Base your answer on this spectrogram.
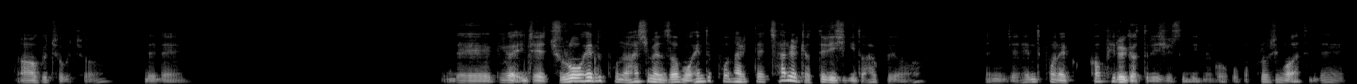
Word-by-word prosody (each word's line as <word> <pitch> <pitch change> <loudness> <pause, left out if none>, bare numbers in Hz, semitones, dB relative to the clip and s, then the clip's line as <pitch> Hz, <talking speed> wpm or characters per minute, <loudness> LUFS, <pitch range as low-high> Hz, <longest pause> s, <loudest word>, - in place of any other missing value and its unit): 아 90 -1 -3
그쵸, 105 -2 -12
그쵸. 100 +9 -19 0.4
네네. 70 -5 -12 2.5
네. 80 -2 -6
그러니까 100 +1 +2
이제 90 0 0
주로 150 +7 +7
핸드폰을 155 -11 +2
하시면서 120 -3 +3
뭐 95 -6 +1
핸드폰 140 0 -3
할 125 -3 +3
때 120 -1 -5
차를 180 +4 +3
곁들이시기도 100 -5 -2
하고요. 105 - -14 0.6
그다음에 85 - -13
인제 80 +2 -14
핸드폰에 110 -4 -2 0.2
커피를 - - +3
곁들이실 80 0 -4
수도 70 -1 -14
있는 70 +2 -16
거고 70 - -16
뭐 - - -20
그러신 110 -1 -9
것 - - 0
같은데 95 +6 -10
100 Hz, 320 characters per minute, -25 LUFS, 80-120 Hz, 2.5 s, 주로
